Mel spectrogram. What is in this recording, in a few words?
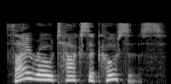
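"thyrotoxicosis", British English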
